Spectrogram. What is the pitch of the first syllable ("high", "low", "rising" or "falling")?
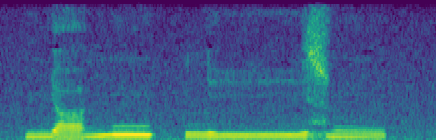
low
